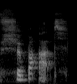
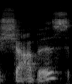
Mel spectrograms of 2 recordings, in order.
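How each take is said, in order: First: The word ends with a t sound. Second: The word ends with an s sound. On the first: This is the Israeli way of saying it. "instead of Shabbat" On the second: "I say Shabbos"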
